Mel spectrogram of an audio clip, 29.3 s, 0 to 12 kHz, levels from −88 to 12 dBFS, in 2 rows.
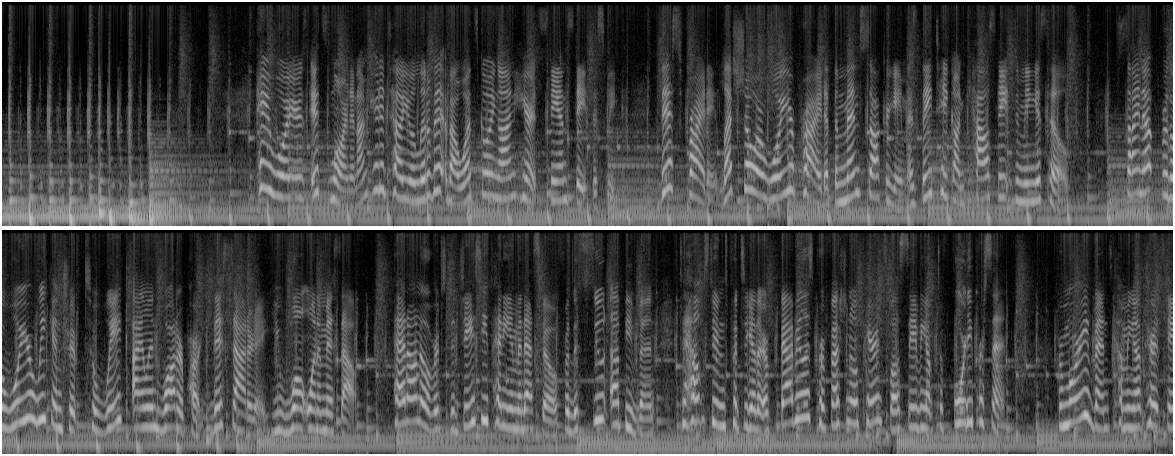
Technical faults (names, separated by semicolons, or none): resampler restarted on every block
